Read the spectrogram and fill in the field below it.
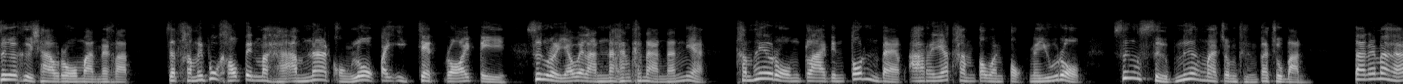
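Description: Opus voice compression affects the speech from start to finish. Nothing survives above 8.5 kHz, so the top end sounds dull and muffled. The SILK coder's coarse excitation makes the speech hoarse and slightly robotic. This heavy damage fits a bitrate near 10 kbps.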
